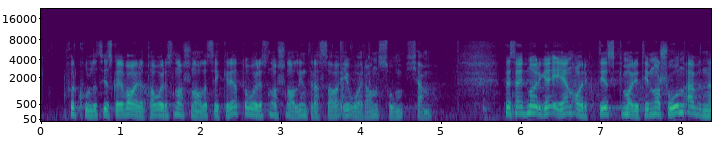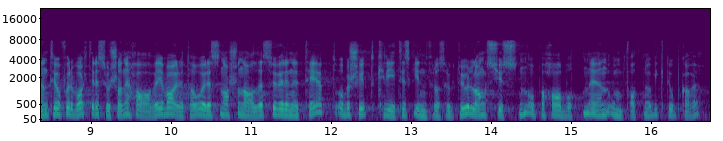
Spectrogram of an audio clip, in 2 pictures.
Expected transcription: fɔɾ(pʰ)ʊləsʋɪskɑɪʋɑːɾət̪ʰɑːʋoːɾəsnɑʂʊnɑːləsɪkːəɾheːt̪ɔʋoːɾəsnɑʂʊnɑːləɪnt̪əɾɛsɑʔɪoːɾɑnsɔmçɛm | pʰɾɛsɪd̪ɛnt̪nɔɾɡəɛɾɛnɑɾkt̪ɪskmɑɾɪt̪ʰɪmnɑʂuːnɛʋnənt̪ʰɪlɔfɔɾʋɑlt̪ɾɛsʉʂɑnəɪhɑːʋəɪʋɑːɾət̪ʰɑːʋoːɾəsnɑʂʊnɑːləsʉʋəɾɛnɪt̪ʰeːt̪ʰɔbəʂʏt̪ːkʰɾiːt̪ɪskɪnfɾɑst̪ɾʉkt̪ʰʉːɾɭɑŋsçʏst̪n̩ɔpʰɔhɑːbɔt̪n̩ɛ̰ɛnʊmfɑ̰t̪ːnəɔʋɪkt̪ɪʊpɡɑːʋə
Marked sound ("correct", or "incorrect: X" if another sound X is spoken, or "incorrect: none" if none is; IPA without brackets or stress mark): incorrect: kʰ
